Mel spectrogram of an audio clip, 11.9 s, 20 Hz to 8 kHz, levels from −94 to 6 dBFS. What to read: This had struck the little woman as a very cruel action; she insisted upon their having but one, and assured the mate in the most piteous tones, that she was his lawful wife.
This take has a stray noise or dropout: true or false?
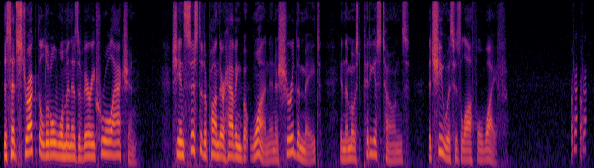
true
